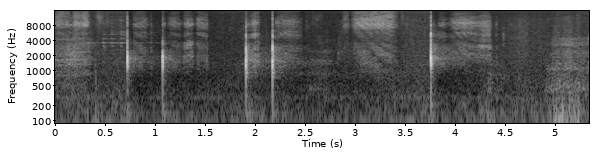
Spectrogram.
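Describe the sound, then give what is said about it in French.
An equation being written by hand during a lecture on chemical reactions: a faint scratchy rubbing of the writing stroke, broken by five sharp, crisp taps spaced irregularly. “alors je vais l'écrire comme ça, euh, je, je peux l'écrire complètement d'ailleurs au début.”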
